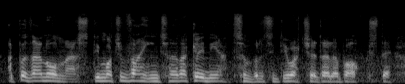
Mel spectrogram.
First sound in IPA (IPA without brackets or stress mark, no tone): a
